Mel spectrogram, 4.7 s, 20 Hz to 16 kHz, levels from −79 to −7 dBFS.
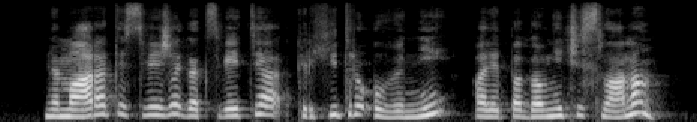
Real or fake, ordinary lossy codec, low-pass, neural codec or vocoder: fake; AAC, 64 kbps; 14.4 kHz; codec, 44.1 kHz, 2.6 kbps, SNAC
